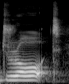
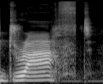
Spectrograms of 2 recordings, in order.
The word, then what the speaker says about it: draught: with a ugh t isn't draught it's actually draft and then we've got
